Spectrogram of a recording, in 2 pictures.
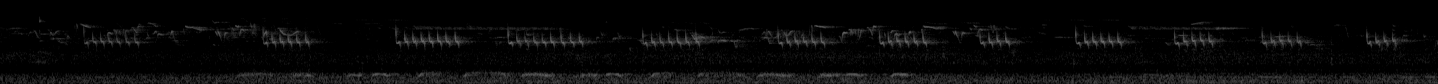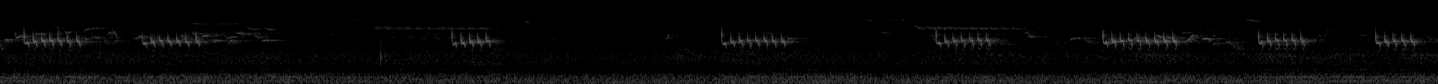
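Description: A small bird calling over and over, short buzzy chirps about once a second, pausing for a few seconds just past the middle before starting again.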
